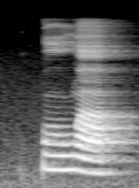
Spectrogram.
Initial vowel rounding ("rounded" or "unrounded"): rounded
